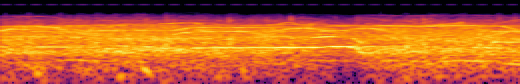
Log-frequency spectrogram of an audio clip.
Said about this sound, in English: What a round, and the crowd loves it.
